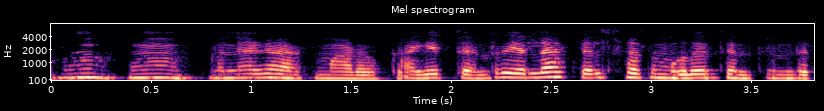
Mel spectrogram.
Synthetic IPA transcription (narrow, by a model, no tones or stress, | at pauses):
mɐneɡamaːɽokaːɡit̪ːɐndɾeɛlːaːkɛlɐsɐd̪ɐmuɡd̪et̪ɐnt̪ɐnd̪ɐɾ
